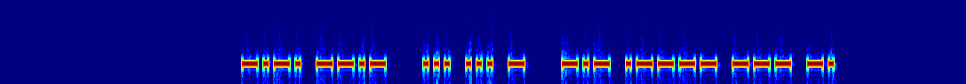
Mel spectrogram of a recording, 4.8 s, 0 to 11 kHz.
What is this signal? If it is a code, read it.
Morse code, heard as a keyed tone, about 46 wpm, 700 Hz. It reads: CQ SST K1ON
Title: K1USN SST QSO Practice - 45wpm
